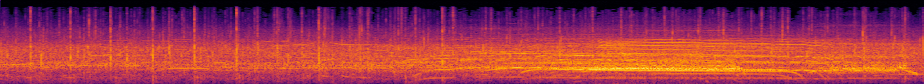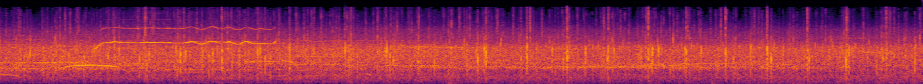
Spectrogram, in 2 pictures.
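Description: Concert music plays loudly through big loudspeakers.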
